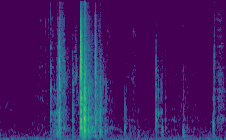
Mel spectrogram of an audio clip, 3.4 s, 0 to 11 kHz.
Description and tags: Skate jump on grass 5
Long board stake, hard wheels. Recorded with a Rode NT4 on a SoundDevices 702
grass, jump, long-board, skate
